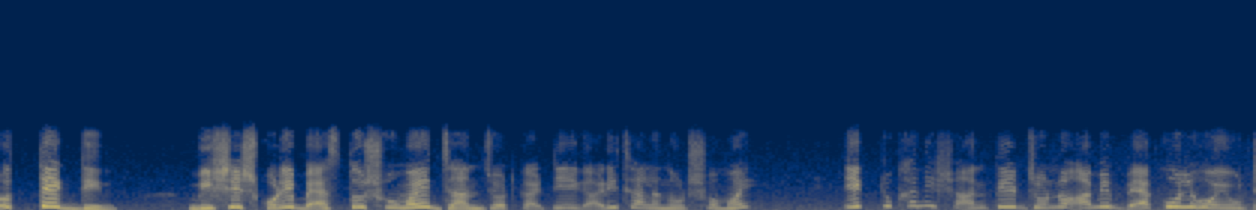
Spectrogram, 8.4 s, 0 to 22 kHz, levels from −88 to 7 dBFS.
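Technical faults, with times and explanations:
2.37–5.0 s, automatic gain rising: after "বিশেষ করে ব্যস্ত" the level falls by about 13 dB, then gain climbs about 4 dB slowly, lifting voice and room noise together, unlike a talker approaching.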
